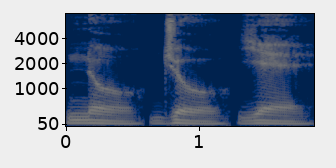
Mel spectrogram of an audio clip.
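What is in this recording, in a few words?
"nojoye", concatenated syllables; Affixing experiment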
